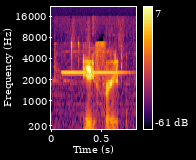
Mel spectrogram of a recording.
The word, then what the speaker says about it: Ifrit: Ifrit. So you're pretty close. You basically just pronounce the I's as E.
